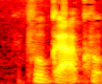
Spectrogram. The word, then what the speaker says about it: Fugaku: Men Nok, jeg ved ikke, om den skal være kraftigere end, øh, hvad hedder den, Fukugachi? Fugak, Fugaku. Fugaku. – Fugaku, det er sådan, man udtaler det. Fugaku.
